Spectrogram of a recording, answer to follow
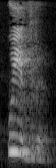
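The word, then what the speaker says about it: cuivre: सी के बाद ओ आ रहा है, सी के बाद ओ आ रहा है, इसलिए इसका उच्चारण हो गया कॉम। एक और एग्जाम्पल देखते हैं। क्वीव्र, क्वीव्र सी के बाद यू आ रहा है, इसका उच्चारण इसलिए ये होगा क्वीव्र।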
